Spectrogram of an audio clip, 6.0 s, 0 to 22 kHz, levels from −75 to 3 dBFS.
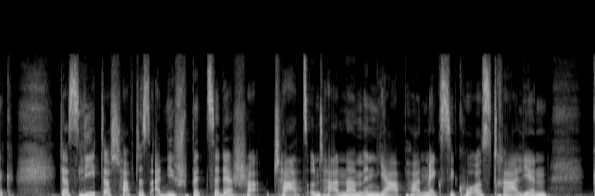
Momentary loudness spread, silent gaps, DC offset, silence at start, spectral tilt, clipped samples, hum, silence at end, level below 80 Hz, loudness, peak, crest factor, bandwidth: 5 LU; none; under 0.1%; 0 s; -3.5 dB/octave; under 0.1%; none; 0.15 s; -44 dBFS; -22 LUFS; -6 dBFS; 16 dB; 16 kHz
